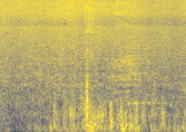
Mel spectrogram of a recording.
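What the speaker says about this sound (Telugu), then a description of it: "ఎంత గాలి వస్తుందో." Strong gusty wind rumbles and buffets the microphone, with a low roar that swells and dips.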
